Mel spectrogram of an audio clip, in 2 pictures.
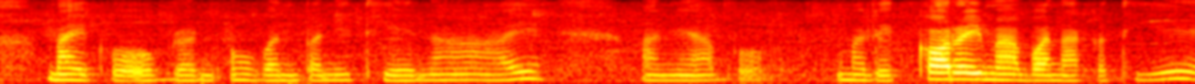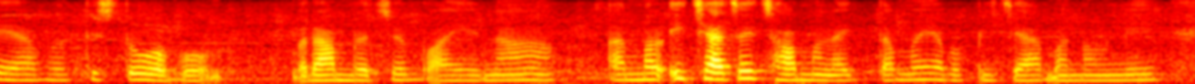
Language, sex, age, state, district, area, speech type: Nepali, female, 45-60, West Bengal, Kalimpong, rural, spontaneous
